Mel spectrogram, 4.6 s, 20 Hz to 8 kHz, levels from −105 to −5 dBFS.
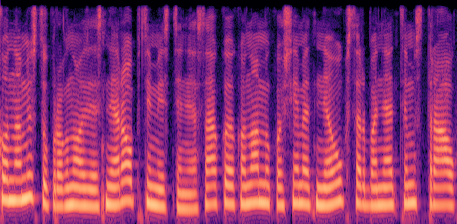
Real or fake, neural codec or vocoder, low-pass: real; none; 7.2 kHz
